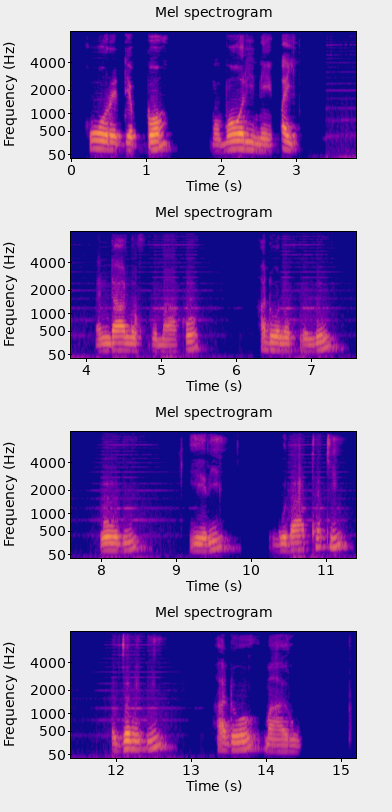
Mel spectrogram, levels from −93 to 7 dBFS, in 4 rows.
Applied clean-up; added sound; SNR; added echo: neural separator model SepFormer DNS4.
